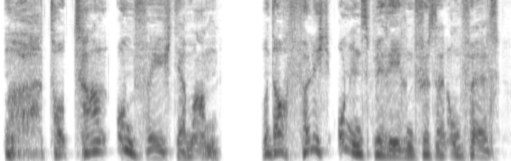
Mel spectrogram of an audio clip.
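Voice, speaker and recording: A harsh, irritable bank boss, voiced by a man who snaps out curt, scornful remarks. His voice is husky, and its pitch moves lively. The recording is dry and close. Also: normal speed, no echo, full character voice.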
